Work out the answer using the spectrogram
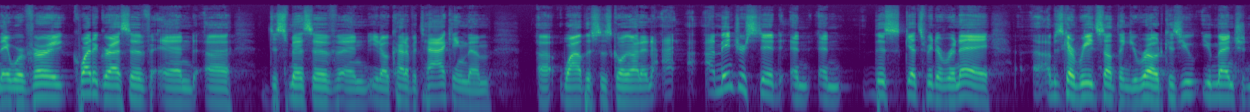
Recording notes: Bonus Live Episode. A special live episode.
